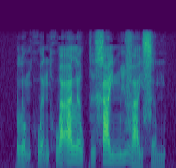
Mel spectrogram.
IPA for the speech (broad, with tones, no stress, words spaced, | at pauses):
lo̰˧˨ŋhwə̰˧˥n hwa̰ː˧˥ lə˧w kɨ˨˦ xaː˧jmi˨˦ va˧˩j sə̤˨˩m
